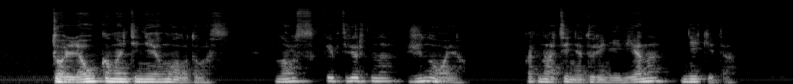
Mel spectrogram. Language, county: Lithuanian, Vilnius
